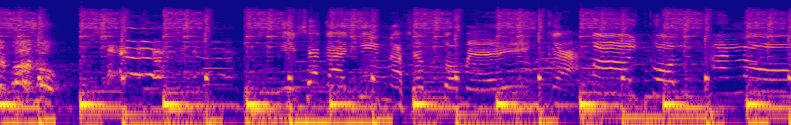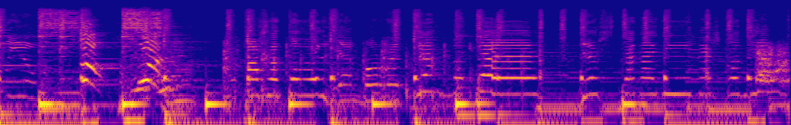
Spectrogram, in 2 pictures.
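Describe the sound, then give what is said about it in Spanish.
A hen clucks and squawks loudly in dense, repeated bursts for about twelve seconds, with calls close to crowing mixed in. “Y la gallina suena así.”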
